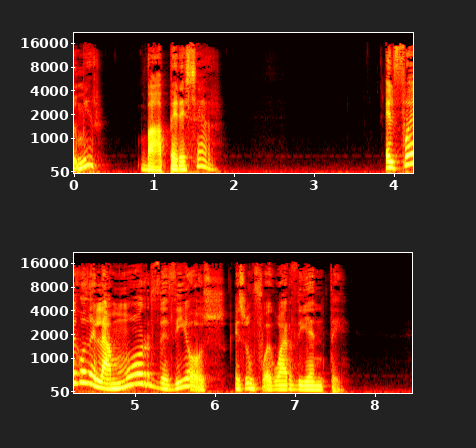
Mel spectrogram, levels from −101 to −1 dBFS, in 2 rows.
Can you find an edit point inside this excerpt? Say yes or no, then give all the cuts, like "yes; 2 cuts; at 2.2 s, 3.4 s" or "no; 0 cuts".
no; 0 cuts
